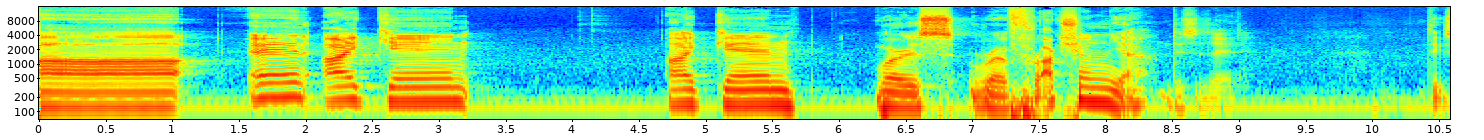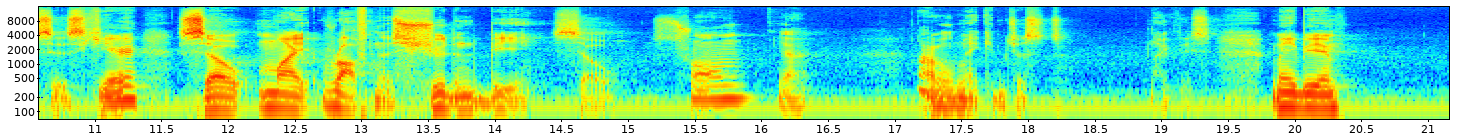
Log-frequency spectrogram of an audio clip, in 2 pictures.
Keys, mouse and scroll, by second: 1.6 click, 1.7 click, 4.0 click, 4.1 click, 7.9 click, 12.3 click, 20.2 click.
